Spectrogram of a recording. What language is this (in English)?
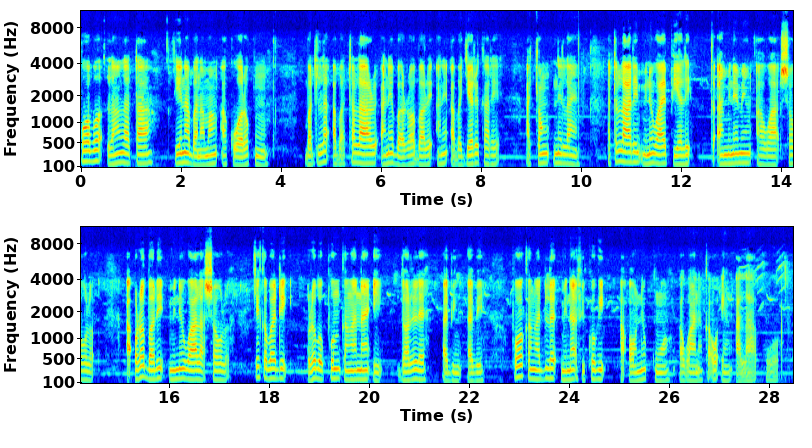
Southern Dagaare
